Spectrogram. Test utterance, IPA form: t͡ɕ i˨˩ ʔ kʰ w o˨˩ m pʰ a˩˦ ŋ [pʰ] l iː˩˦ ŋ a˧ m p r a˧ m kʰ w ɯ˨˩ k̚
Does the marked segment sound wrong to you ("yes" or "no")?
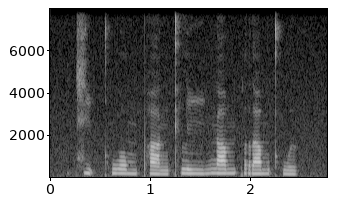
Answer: yes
